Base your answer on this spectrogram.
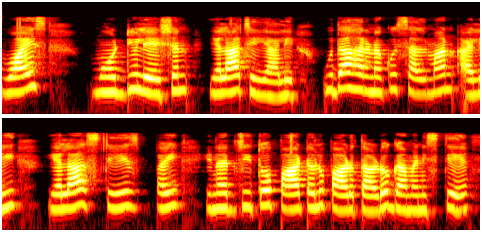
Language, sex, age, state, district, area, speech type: Telugu, female, 18-30, Andhra Pradesh, Sri Satya Sai, urban, spontaneous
